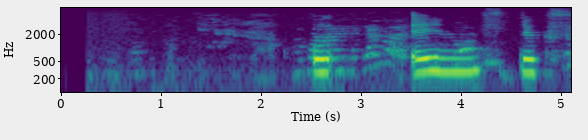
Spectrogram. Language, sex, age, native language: Icelandic, female, 10, Icelandic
